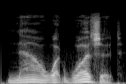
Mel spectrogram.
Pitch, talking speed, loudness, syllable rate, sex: 100 Hz, 190 wpm, -15 LUFS, 3.5 syllables/s, male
